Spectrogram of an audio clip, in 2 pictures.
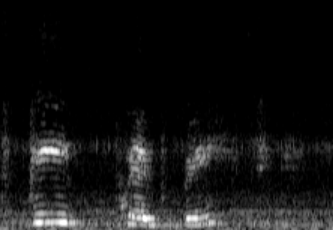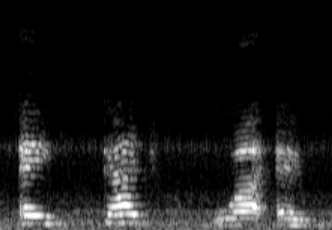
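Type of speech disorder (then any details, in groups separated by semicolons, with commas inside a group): Apraxia of speech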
